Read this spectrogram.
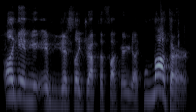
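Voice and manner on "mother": loud, high-pitched mock curse; mock swearing exclamation. Shown as a demonstration. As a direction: exclaim it like a substitute swear word.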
